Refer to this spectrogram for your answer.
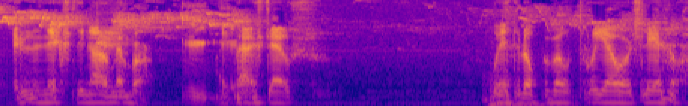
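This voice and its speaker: A man does a put-on character voice at medium pitch and a moderate pace, leaving long, frequent pauses. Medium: comedy sketch. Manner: solemn, deadpan.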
